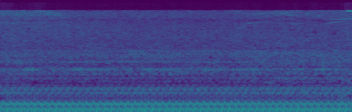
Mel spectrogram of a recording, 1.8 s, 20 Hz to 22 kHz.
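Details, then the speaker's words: Diesel generator on a boat under light load from the AC, with the battery charger pushing voltage to 13.1: smooth, steady low drone with no misses or knocks; generator runs normally. "Oh, there's the AC kicking on. Looks like it's stable."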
